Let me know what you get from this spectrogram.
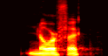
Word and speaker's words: Norfolk: Okay, so it's Norfolk. Yeah. And the way that they stratify people who either grew up there, have lived there, or have just seen it on the map, is based on how you pronounce the city name. So if you say Norfolk, we know that you're a casual. You've never lived there. You're not from there. You've just seen it on a map.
